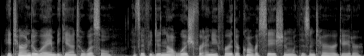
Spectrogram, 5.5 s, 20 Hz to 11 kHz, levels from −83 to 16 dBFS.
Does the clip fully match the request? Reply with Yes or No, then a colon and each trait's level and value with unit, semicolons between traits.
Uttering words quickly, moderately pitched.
Yes: fast, 220 wpm; medium, 160 Hz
